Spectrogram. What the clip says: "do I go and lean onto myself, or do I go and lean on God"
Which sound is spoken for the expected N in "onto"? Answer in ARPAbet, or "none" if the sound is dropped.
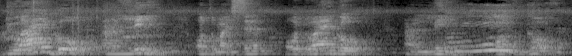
N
